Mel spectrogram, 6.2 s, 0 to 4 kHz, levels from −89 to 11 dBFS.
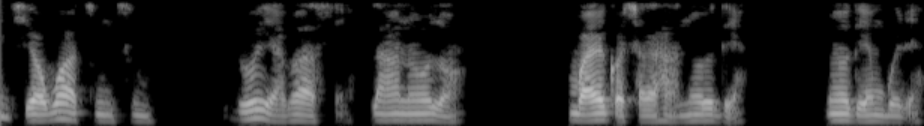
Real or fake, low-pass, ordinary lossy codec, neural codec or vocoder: real; 3.6 kHz; none; none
